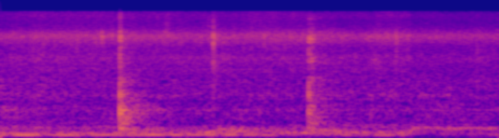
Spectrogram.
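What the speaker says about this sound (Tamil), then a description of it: "வெங்காயம் பார்த்தீங்கன்னா ஒரு அரை வேக்காடு வெந்தால் போதுங்க." Steady sizzling of onions frying in a pan, with a few sharp scrapes of a spoon stirring.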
